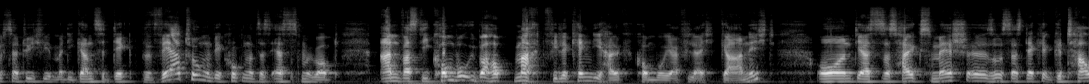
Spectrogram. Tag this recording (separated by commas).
Speech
